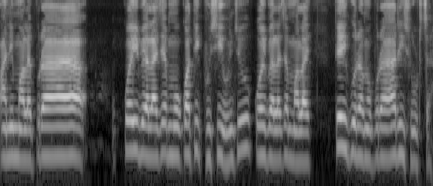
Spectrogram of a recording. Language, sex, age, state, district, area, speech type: Nepali, female, 60+, West Bengal, Jalpaiguri, rural, spontaneous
